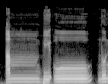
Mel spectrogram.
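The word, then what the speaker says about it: أنبئوني: হরফ বা চলে আসছে যখন নুন সাকিন বা তানবিনের পরে বা আসবে তখন উক্ত নুন সাকিন বা তানবিন কে ওয়াদ দিয়ে ছোট্ট মিম দ্বারা বদল করে পড়তে হবে যেমন সহি উচ্চারণ হবে আমবিউ নুন ইয়া জের নি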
